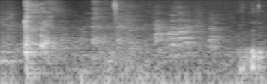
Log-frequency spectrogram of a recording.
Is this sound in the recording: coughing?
yes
